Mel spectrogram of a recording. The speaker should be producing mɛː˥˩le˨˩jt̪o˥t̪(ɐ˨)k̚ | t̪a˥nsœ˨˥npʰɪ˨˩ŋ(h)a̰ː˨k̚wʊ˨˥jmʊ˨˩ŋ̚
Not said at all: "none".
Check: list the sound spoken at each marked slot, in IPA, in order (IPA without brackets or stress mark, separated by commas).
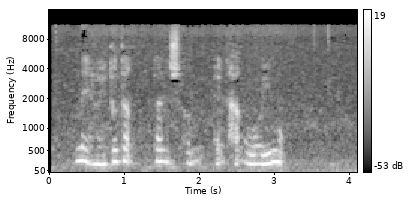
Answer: ɐ˥, h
